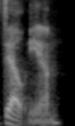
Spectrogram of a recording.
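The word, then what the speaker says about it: bdellium: You do not pronounce the B. The B is silent. It is delium.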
